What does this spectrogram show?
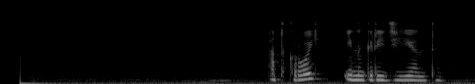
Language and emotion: Russian, neutral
